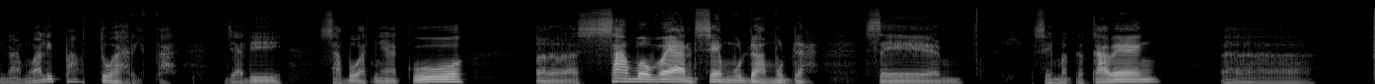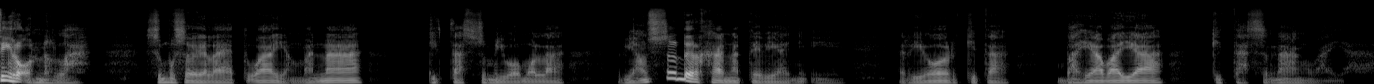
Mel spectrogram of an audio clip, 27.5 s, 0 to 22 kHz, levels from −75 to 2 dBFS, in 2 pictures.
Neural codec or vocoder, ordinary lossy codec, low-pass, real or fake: none; none; 14.4 kHz; real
